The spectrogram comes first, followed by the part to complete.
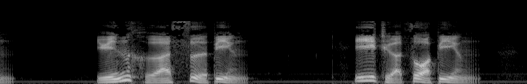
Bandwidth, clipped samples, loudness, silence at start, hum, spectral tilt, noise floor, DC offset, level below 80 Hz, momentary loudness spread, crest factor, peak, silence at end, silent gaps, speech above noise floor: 8 kHz; under 0.1%; -21 LUFS; 0 s; none; -3.5 dB/octave; -58 dBFS; under 0.1%; -48 dBFS; 14 LU; 22 dB; -2 dBFS; 0.5 s; none; 38 dB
